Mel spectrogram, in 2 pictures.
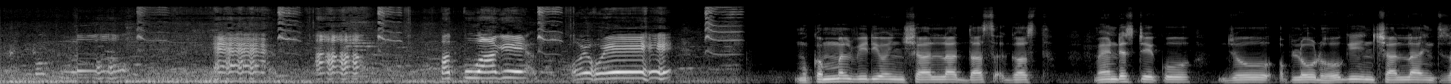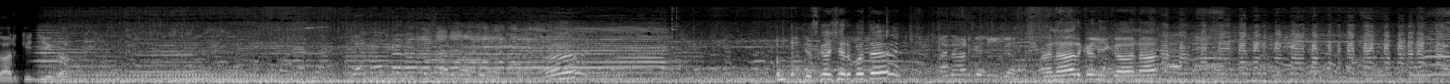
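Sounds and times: busy street noise: 0.0s - 8.0s, 14.8s - 29.0s
short high squeal: 3.7s - 4.1s, 7.0s - 7.5s
horns blowing steady tone: 14.8s - 29.0s.

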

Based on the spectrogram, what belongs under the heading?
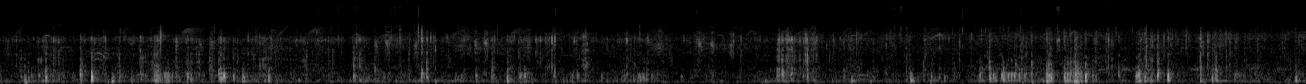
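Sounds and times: goats chewing stems: 0.0s - 13.0s
hooves shuffling on gravel: 0.0s - 13.0s.

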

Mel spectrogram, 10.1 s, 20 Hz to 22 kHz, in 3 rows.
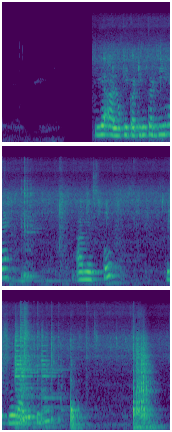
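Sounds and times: potato pieces clattering into colander: 6.7s - 8.5s.

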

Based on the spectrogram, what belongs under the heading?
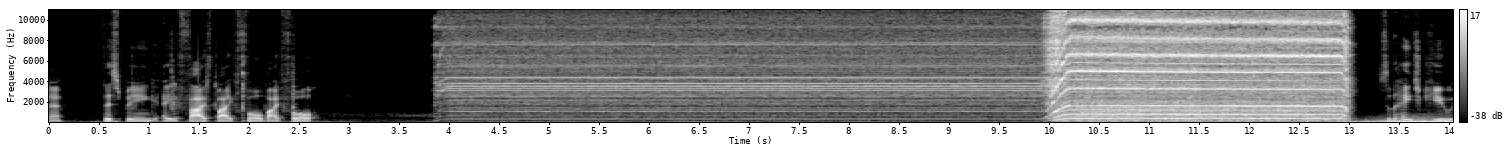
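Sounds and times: electric motor whining: 3.8s - 13.0s.

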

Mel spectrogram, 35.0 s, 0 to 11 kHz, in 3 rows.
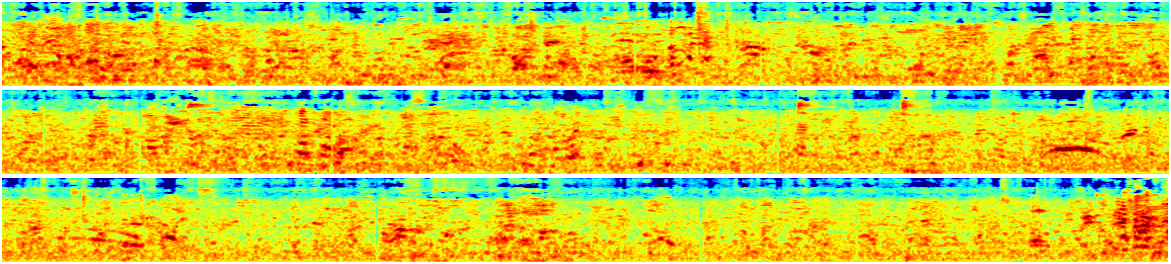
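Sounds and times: chatter of spectators: 0.0s - 35.0s.

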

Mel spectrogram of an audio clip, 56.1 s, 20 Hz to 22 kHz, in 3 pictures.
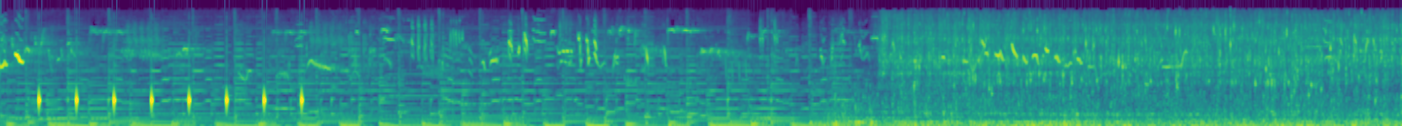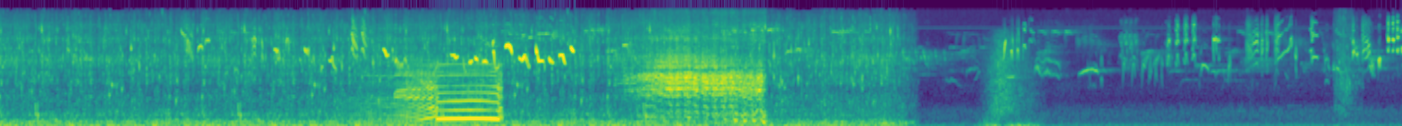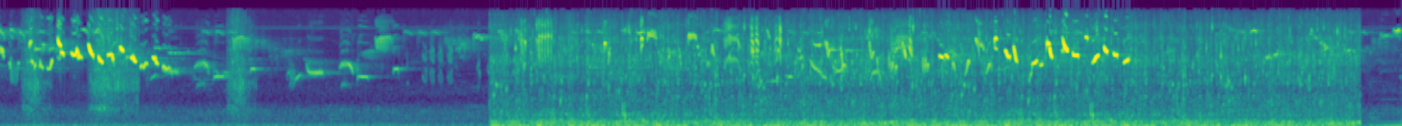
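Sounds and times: birds chirping: 0.0s - 56.0s
water pouring into plastic basin: 11.6s - 31.0s, 43.9s - 55.6s
drawn-out animal call: 11.7s - 30.9s, 44.0s - 55.6s
cow mooing: 23.3s - 25.6s.

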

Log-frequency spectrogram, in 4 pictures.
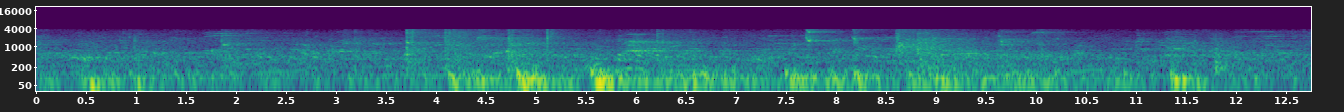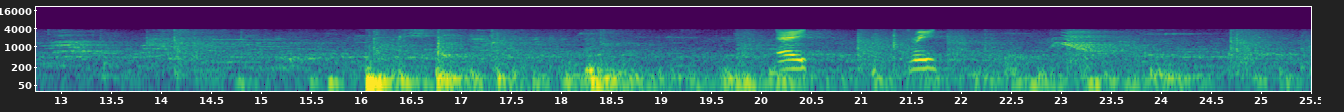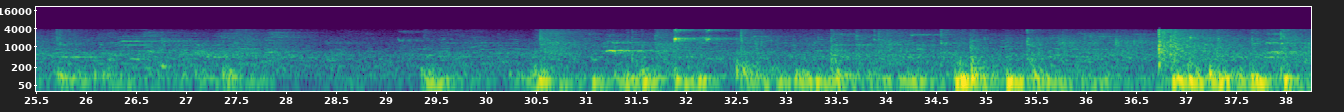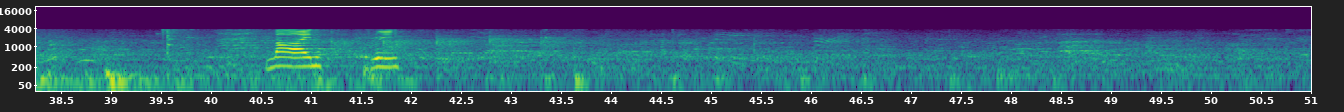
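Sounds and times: faint indistinct voices: 0.0s - 51.0s.

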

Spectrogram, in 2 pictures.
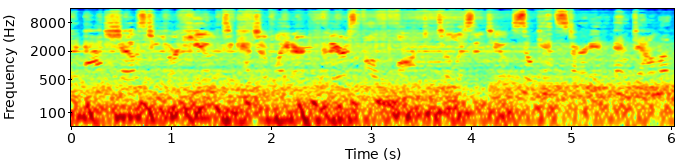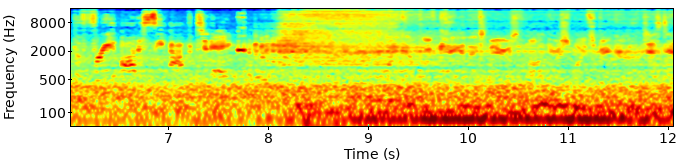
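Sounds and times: car radio music: 0.0s - 12.0s
road and engine rumble: 0.0s - 12.0s
voice over radio music: 0.0s - 12.0s.

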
